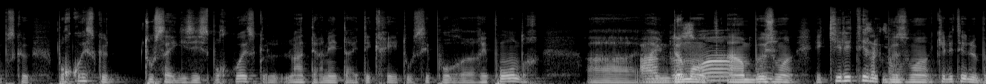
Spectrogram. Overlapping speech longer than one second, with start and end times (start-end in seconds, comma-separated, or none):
6.4-7.9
